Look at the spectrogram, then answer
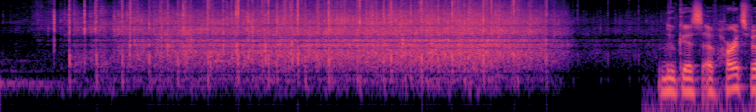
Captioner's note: applause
